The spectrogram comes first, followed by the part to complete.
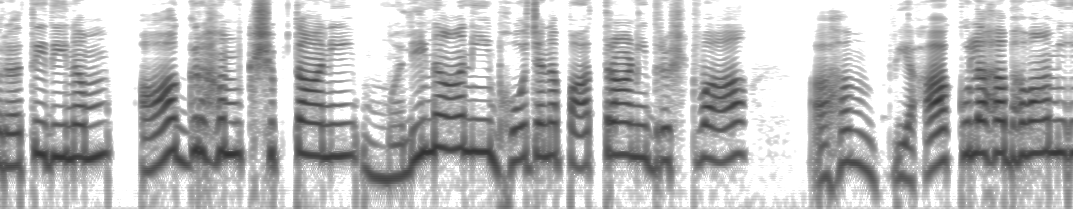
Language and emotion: Sanskrit, disgusted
